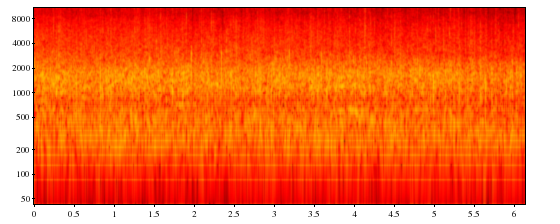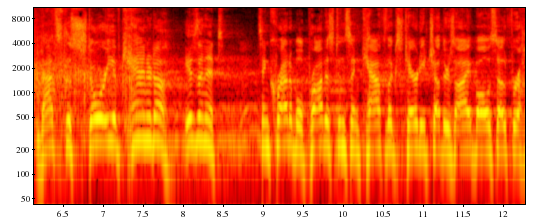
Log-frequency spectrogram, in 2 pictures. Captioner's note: applause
